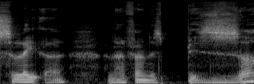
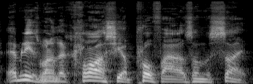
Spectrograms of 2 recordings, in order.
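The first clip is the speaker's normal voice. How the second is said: raised, louder mocking reviewer read; 4 semitones higher, 3 dB louder than usual. Vlogger mocking the reviewer's review, pitched up and louder. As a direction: read it out like a leering fan, pitched up. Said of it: "this pervert goes on to write".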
